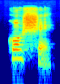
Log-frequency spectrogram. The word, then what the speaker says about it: coche: La palabra coche, car, no se pronuncia coche, se pronuncia coche, coche.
